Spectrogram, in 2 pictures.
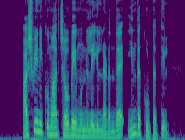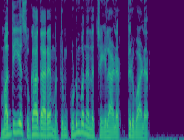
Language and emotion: Tamil, neutral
